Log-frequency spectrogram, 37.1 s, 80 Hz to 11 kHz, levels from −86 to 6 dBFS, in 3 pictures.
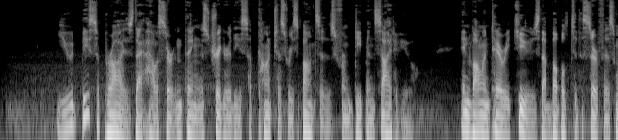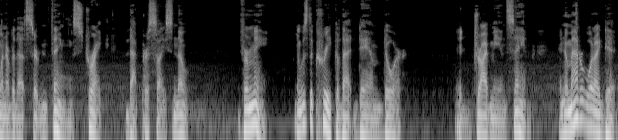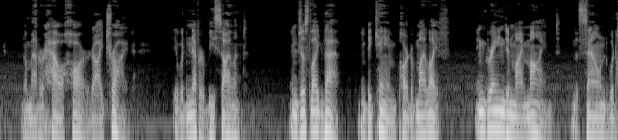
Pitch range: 85-115 Hz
